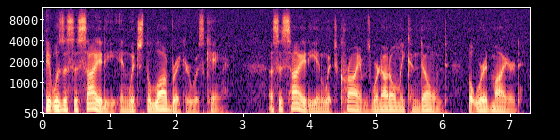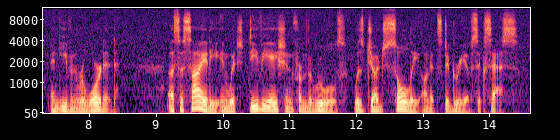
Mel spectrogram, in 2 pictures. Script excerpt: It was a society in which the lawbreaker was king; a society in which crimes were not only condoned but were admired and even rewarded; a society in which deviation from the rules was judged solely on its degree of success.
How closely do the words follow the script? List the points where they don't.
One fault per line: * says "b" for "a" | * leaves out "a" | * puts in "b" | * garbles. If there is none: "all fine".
all fine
